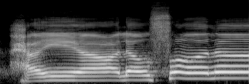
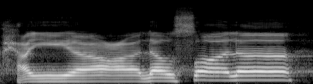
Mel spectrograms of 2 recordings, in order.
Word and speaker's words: حی علی الصلاۃ: Point یاد رکھنا ہے، حی علی الصلاۃ۔ اچھا، حی علی آ رہا ہے ہا سے، حی علی الصلاۃ، اور جو عین ہے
